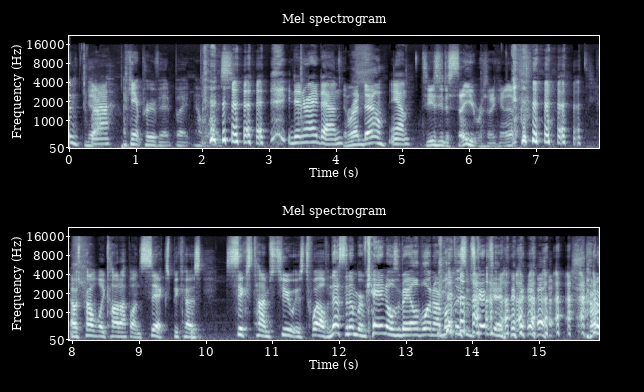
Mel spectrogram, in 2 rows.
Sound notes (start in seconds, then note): 2.0 laughs; 6.7 laughing; 13.4 group laughing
